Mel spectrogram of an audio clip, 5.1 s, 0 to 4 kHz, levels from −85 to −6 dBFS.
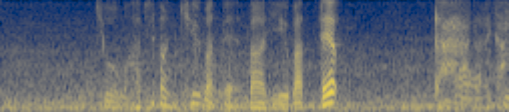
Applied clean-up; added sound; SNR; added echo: none; none; none; none.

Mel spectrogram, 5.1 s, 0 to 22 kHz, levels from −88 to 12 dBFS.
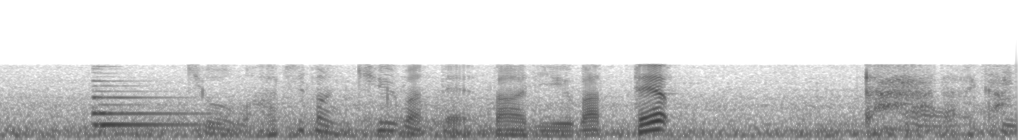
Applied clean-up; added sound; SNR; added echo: none; Plucked string instrument; 2 dB; none.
